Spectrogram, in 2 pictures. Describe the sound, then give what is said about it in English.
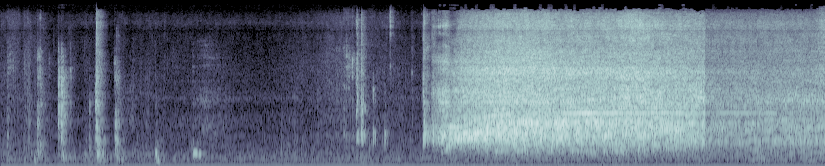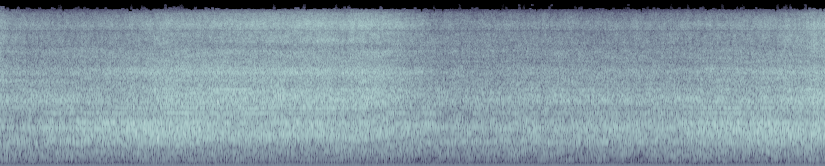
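A Hitachi hair dryer is plugged in and switched on after a few scattered handling clicks and knocks. It starts with a loud rushing blast, then drops to a softer, steady whirring hiss that swells and eases slightly. “It's a Hitachi dryer.”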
